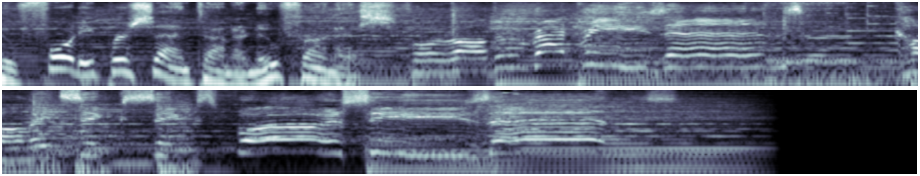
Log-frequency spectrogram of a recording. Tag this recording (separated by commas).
Speech, Music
